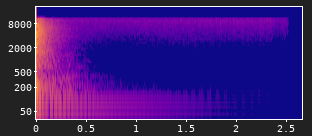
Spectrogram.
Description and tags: Low Tom Of God Wet 008
low, drum, kit, realistic, set, drumset, tom, pack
